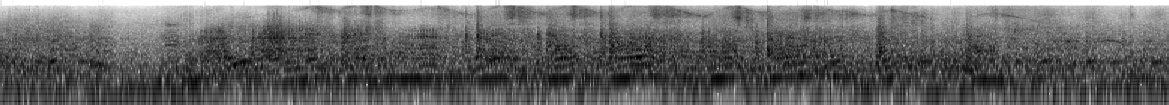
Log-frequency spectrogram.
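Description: Several supercar engines revving at once, loud, their pitches rising and falling over one another.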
